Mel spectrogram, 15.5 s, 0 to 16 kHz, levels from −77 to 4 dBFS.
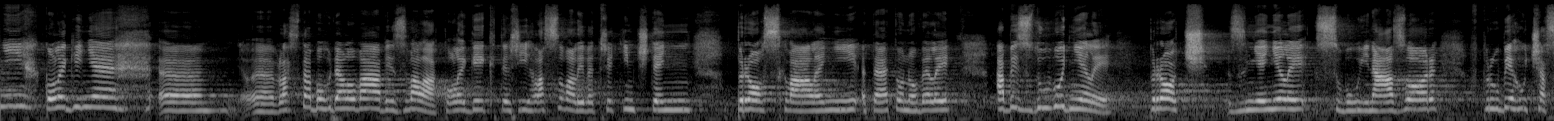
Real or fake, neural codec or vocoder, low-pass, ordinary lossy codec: fake; vocoder, 48 kHz, 128 mel bands, Vocos; 14.4 kHz; MP3, 96 kbps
